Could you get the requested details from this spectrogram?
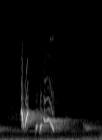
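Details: Single high chirp phrase from a red-headed flowerpecker used as a lure call: a bright piercing note, then quick tumbling slurred tweets fading into a thin trailing tone.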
